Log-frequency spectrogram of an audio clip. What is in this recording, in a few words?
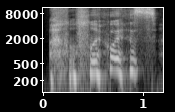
name louis, teengirl, voice; player; survivor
